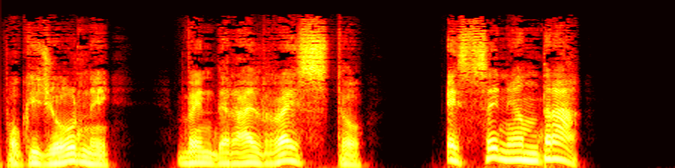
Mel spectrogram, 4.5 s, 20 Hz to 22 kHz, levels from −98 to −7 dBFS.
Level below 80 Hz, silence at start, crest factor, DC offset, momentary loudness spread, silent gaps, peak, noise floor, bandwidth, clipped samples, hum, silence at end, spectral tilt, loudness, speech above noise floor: -36 dBFS; 0.05 s; 16 dB; under 0.1%; 10 LU; none; 0 dBFS; under -90 dBFS; 16 kHz; under 0.1%; none; 0.65 s; -4 dB/octave; -15 LUFS; over 75 dB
